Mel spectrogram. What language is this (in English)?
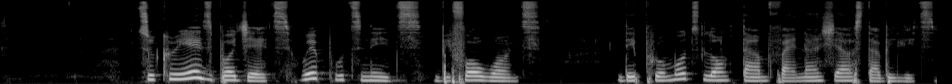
Nigerian Pidgin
